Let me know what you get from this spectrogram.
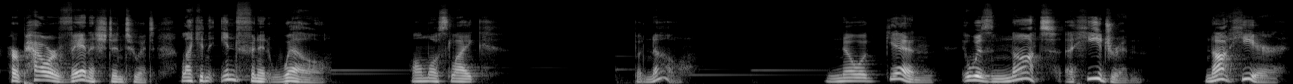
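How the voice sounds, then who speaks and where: Expressive, dramatic fantasy story narrator. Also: medium pitch, slow, pauses often, faint music behind.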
